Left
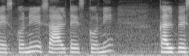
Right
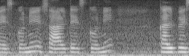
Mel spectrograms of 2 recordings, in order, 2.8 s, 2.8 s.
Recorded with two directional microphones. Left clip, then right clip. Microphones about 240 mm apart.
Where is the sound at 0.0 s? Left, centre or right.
Left.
